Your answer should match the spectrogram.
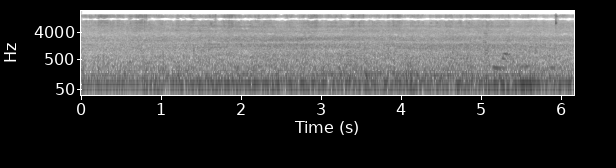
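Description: Steady outdoor background noise: an even hiss with a low hum underneath, growing slightly louder toward the end.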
